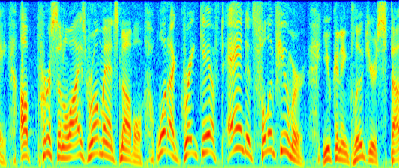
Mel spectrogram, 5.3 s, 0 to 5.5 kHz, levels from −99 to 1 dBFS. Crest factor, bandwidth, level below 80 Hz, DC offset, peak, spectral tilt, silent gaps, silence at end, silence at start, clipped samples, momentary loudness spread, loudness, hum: 16 dB; 5.4 kHz; -48 dBFS; 0.3%; -2 dBFS; -7 dB/octave; none; 0 s; 0 s; under 0.1%; 3 LU; -19 LUFS; none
